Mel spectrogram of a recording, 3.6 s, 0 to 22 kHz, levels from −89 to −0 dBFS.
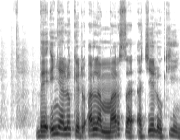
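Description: No audible technical faults occur anywhere in this speech recording.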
